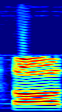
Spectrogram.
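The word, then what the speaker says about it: ث: about this letter so the point of pronunciation of this letter is by touching tip of the tongue with the edges of your upper front two teeth in the previous lecture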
